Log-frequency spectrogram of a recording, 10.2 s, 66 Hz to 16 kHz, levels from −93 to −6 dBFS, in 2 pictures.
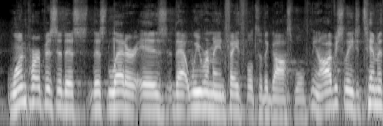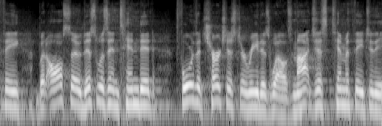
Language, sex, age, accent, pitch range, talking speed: English, male, 30-49, American, 125-160 Hz, 215 wpm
